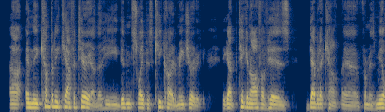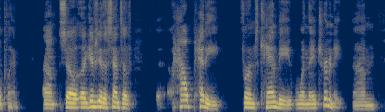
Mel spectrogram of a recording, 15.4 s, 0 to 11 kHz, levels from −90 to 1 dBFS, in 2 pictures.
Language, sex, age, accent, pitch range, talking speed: English, male, 30-49, American, 115-145 Hz, 175 wpm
